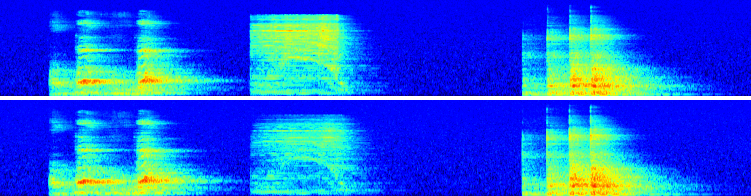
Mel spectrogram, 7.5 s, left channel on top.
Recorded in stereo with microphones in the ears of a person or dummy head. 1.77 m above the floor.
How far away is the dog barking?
About 3.5 m.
